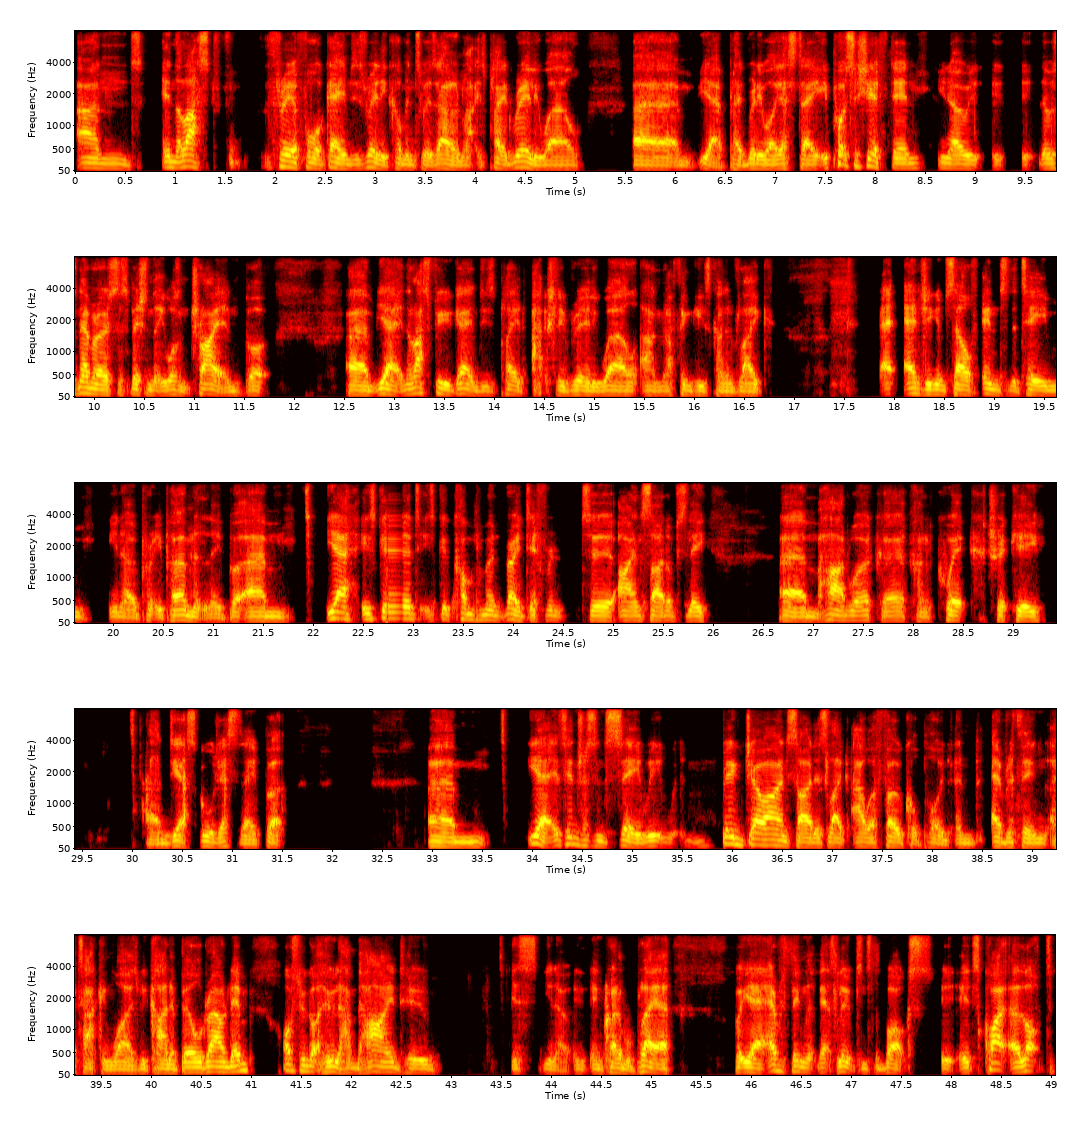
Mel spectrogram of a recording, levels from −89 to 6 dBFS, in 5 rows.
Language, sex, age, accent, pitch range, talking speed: English, male, 30-49, British, 85-100 Hz, 180 wpm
